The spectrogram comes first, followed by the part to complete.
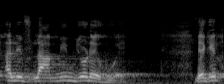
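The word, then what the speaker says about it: الم: है लिखे हुए हैं अलिफ लम एमआईएम जोड़े हुए लेकिन आलम नहीं पढ़ सकते इसको अलिफ लम एमआईएम जुड़े हुए लिखे हुए मिलेंगे आपको कुरान में लेकिन हां अलग अलग पढ़े जाएंगे प्रोनाउंस किया जाता है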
